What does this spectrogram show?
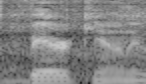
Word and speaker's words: Bexar County: Bexar County I'm like I know it's Bear County which is b x a r yeah I get that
